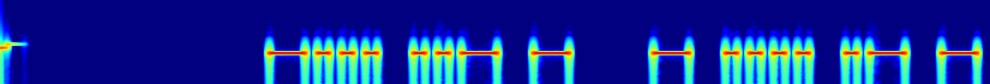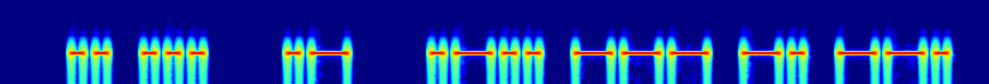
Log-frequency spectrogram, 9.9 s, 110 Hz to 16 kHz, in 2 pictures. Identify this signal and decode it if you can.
Morse code, heard as a keyed tone, about 20 wpm, 700 Hz. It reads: BUT THAT IS A LONG
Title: Sentences from Top 600 Words 20wpm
